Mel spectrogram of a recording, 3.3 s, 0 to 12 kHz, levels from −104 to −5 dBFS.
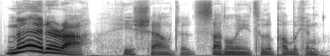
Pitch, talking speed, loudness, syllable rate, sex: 145 Hz, 125 wpm, -16 LUFS, 4.9 syllables/s, male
